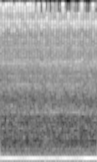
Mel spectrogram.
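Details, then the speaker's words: Hyundai Accent gasoline, no-start fixed by swapping the fuel pump relay with the horn relay: steady even low hum with no stumbles or misses; smooth healthy idle, no misfire. "Ayon goods naman. Walang palyado. Okay naman yung makina. Oh ayan walang problema sa ngayon."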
